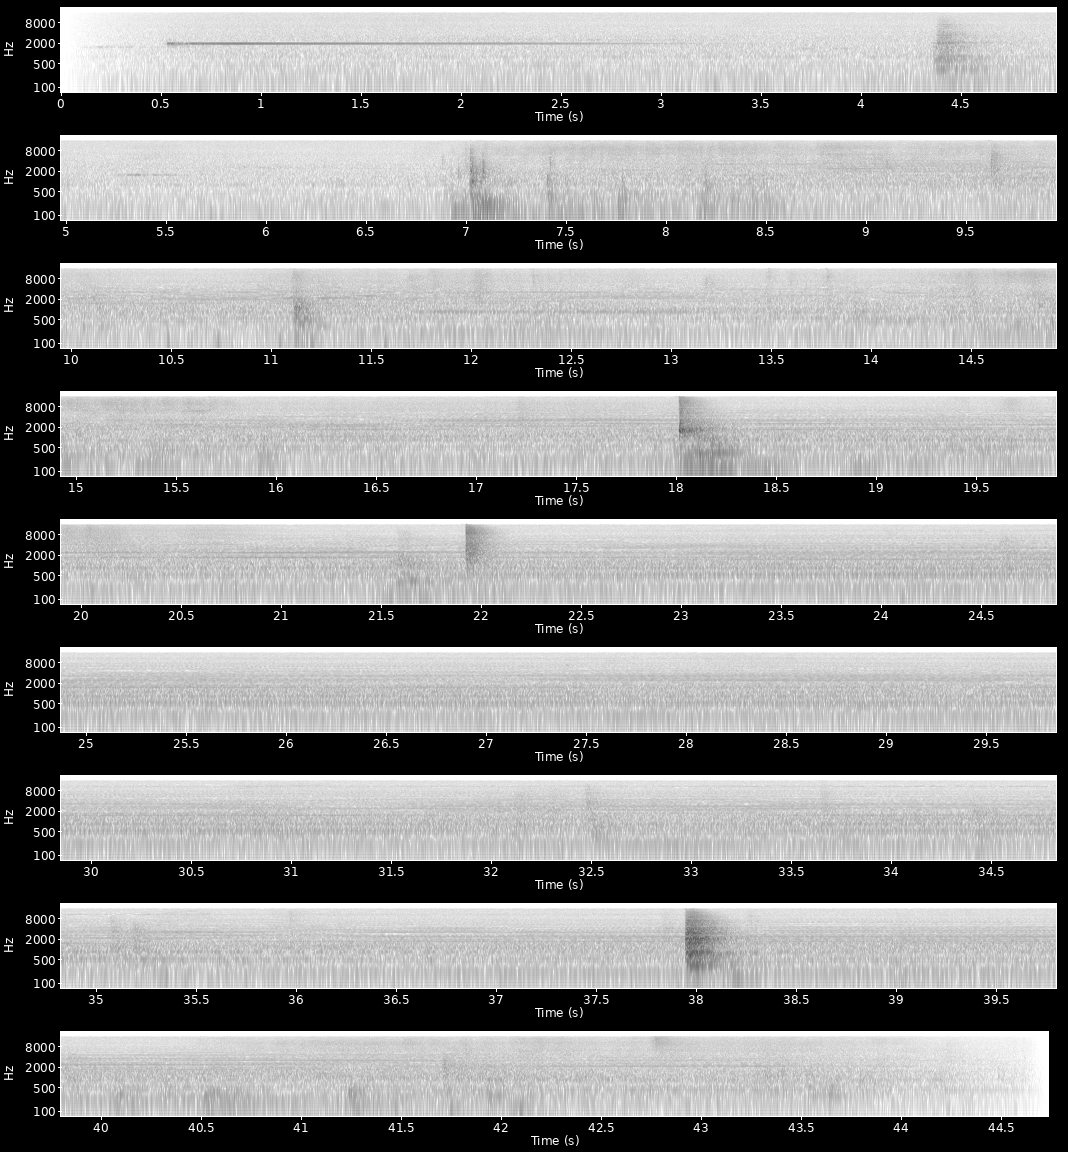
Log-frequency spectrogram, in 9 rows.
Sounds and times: Old & Noisy Elevator 0:00.4 - 0:44.7
door 0:06.9 - 0:08.9

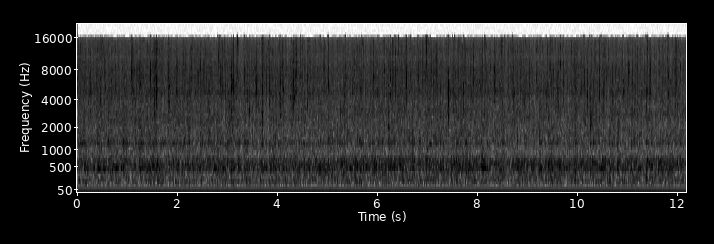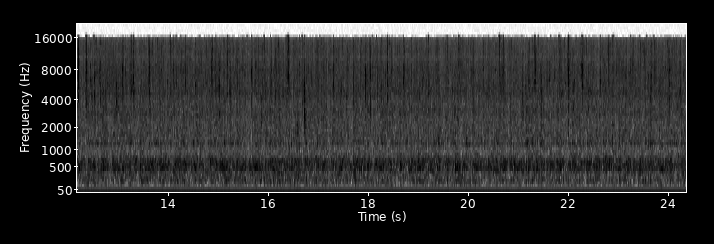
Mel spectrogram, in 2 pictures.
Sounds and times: Raining on roof 0:00.0 - 0:24.3

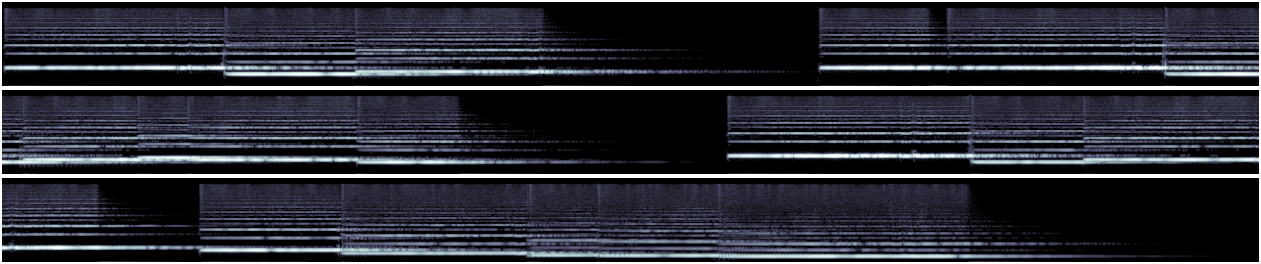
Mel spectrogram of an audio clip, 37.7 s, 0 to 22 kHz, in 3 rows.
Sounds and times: synth flute 0:00.0 - 0:36.7

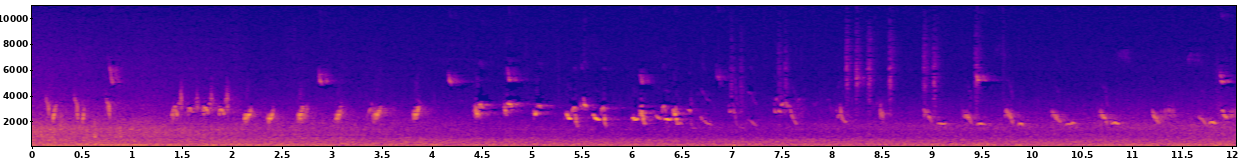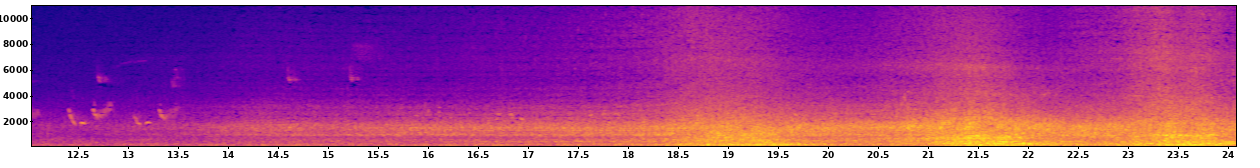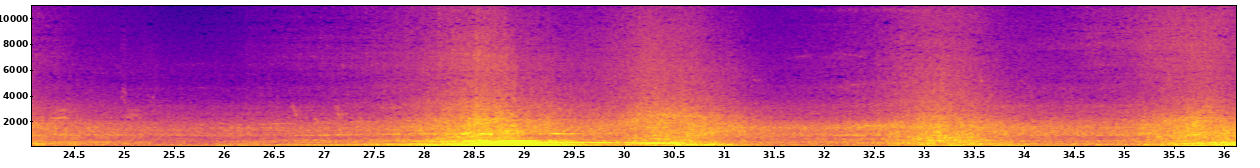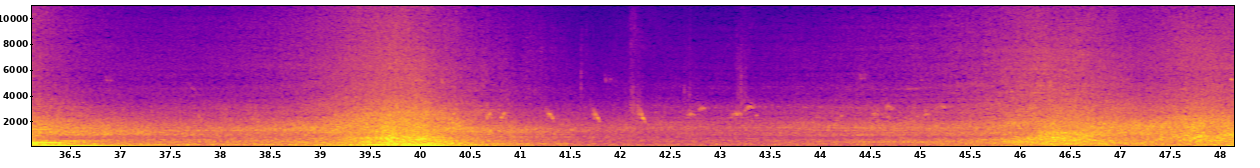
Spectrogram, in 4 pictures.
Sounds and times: canyon traffic 0:12.7 - 0:48.1

